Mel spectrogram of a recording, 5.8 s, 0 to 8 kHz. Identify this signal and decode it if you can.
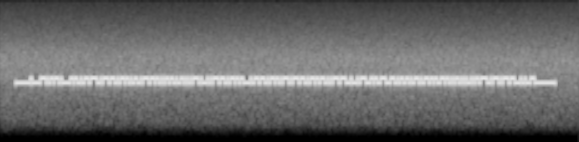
RTTY (75 baud, 170 Hz shift), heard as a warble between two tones, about 1390 Hz centre. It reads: LATEN WE SPREKEN VAN EEN NEOKOLONIAAL SYSTEEM.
